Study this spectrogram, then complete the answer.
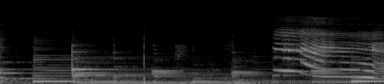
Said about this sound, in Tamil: அப்படின்னு குழந்தை அழுக ஆரம்பிக்குது கையில அப்படியே தூக்கி வச்சுட்டே குழந்தைய தாளாட்டிகிட்டே இருக்கிறாங்க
